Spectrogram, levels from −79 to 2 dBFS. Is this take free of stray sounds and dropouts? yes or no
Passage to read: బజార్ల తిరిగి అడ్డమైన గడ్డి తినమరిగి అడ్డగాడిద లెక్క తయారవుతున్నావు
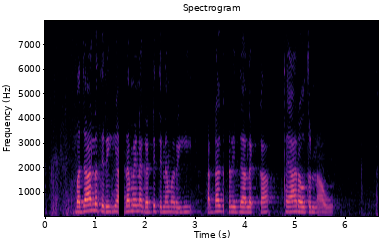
no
